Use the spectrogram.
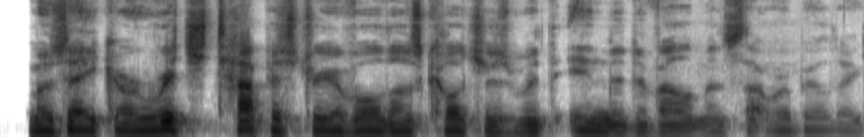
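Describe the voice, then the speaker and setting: A Dublin accent at a very fast pace in a very clean recording with a silent background. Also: man. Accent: Irish (Dublin). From Ireland, Dublin. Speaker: real estate executive, interviewer. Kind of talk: interview conversation.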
